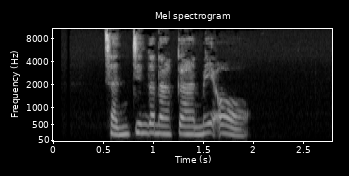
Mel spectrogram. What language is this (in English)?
Thai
